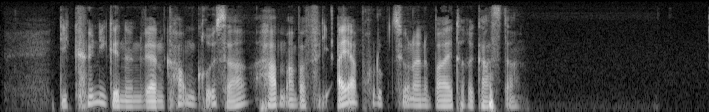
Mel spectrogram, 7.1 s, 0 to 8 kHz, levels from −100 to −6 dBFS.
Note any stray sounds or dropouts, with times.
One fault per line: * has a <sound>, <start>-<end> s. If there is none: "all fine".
all fine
